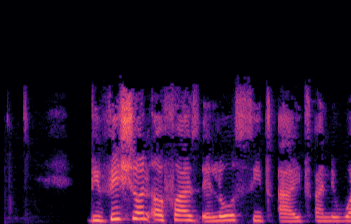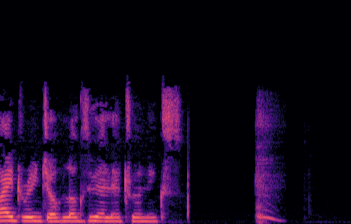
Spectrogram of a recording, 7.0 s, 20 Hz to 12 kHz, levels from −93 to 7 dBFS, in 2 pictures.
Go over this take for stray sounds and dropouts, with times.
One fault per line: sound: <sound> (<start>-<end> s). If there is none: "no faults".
sound: throat clearing (6.0-6.4 s)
